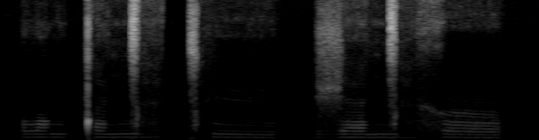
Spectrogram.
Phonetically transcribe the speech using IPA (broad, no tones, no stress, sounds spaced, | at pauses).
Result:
l ɔ ŋ ǃ ɛ ŋ͡ǀ ɛ̤ ǀʰ y | ʒ ɛ ŋ͡ǀ ɛ̤ x ə˞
